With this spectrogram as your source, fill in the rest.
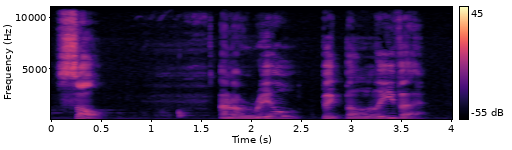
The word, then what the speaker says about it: sol: sun is sol but pronounced like s-o-u-l Sol and a real big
